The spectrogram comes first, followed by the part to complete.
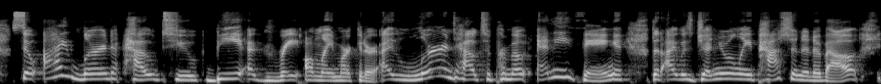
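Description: A woman talks with hardly any pauses at a fairly high pitch, with very wide pitch swings and very even loudness over noticeable background noise. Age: 40s. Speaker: online business coach and founder. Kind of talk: interview.

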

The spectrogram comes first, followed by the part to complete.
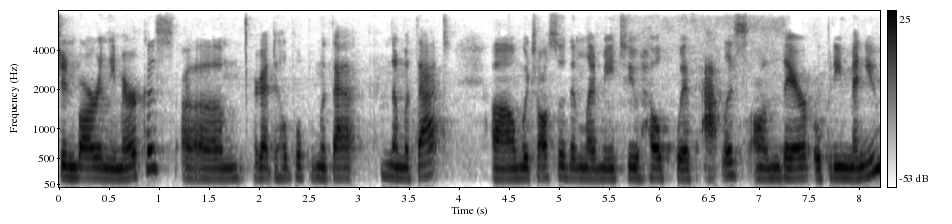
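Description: A woman speaks with a fairly low pitch. Her delivery is at a moderate pace with monotone, flat intonation. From Europe. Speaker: gin brand ambassador. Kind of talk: casual interview. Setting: cafe.

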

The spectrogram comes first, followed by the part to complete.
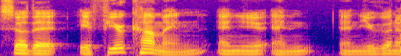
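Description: In a very clean recording with a silent background, a man with an American accent and an unremarkable speaking voice talks at a moderate pace, his fairly low pitch varying in an ordinary way. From California, San Diego. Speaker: artist. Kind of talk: casual chat.

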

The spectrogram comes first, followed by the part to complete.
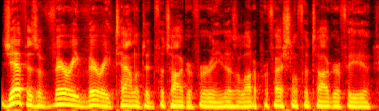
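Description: A man with a Southern US accent, fairly low-pitched and somewhat breathy, at a fairly quick pace on a very clean recording with a silent background. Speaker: podcast host and author. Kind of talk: interview conversation. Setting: studio.

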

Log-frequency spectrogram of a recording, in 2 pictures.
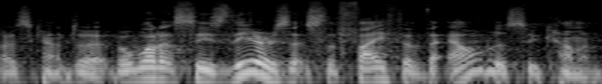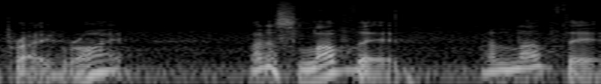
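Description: A man with a New Zealand accent, fairly high-pitched, with vocal fry, very wide pitch swings and a fairly quick pace. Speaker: pastor. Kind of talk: sermon. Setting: church. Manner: animated.

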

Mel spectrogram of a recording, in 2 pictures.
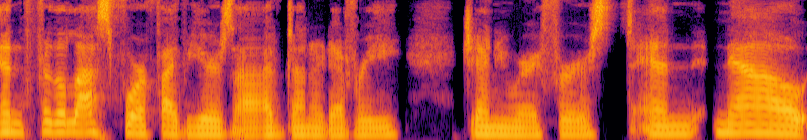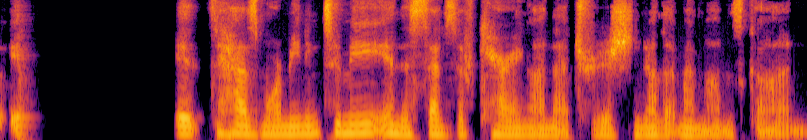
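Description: Someone with a Canadian accent talks very fast, with vocal fry and fairly even intonation. The sound is dry and close, with no echo. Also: woman, very deep, low pitch for a woman. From Canada. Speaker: podcaster and speaker. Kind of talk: interview conversation.

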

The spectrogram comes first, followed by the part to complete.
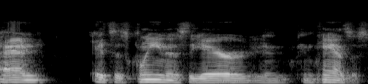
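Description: Pitched very deep and low, a man speaks with fairly even intonation. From US Midwest (Cleveland, Ohio). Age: 60s. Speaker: author and investment researcher. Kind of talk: podcast interview.

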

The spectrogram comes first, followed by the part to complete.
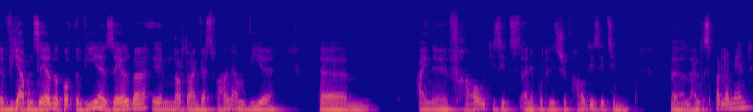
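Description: A man talks with a dark, mellow tone at medium pitch, somewhat breathy, with ordinary pitch variation. The recording is very clean with a silent background. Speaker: community activist, local politician. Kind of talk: interview. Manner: halting.

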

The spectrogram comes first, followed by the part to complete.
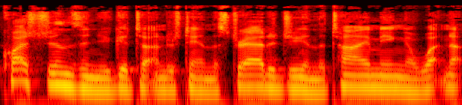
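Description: A man's medium-pitched voice at a fairly quick pace, ordinary pitch variation, on a very clean recording with a silent background. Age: 50s. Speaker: podcast host. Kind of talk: casual chat. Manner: animated.

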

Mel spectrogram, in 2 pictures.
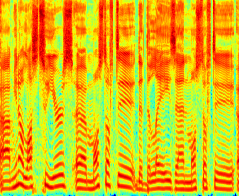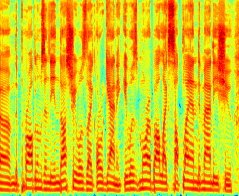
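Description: Over noticeable background noise, a man talks at a moderate pace with hardly any pauses. His medium pitch shows ordinary variation, and his loudness stays very even. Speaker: freight forwarding company founder. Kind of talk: casual interview chat. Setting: in person at event.

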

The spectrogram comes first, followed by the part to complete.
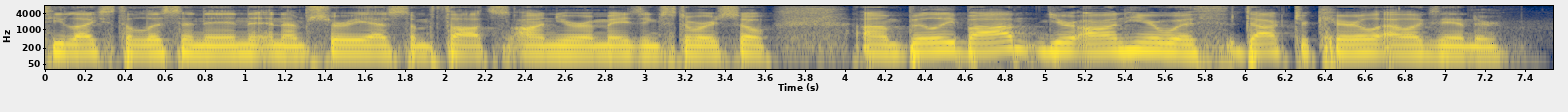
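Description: The voice carries an American accent. It is an unremarkable speaking voice. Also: man. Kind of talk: casual chat. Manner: excitable.

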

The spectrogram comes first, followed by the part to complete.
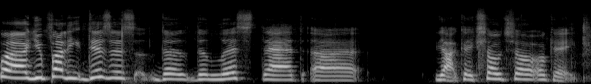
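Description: A woman's fairly high voice at a fairly slow pace, with lively intonation. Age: 60s. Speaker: clinical nutritionist and herbalist. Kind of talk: interview conversation. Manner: halting, many fillers.

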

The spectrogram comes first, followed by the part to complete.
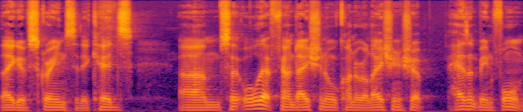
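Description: On a very clean recording with a silent background, a man speaks in a very deep, low pitch at a moderate pace with fairly even intonation. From South Africa / New Zealand. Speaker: teacher. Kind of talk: casual chat.

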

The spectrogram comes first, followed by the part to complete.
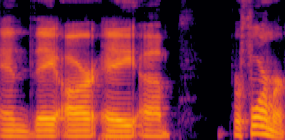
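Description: The recording is very clean, with a silent background. A man speaks in a plain, everyday voice at medium pitch with fairly even intonation. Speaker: podcast host. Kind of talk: casual conversation podcast.

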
